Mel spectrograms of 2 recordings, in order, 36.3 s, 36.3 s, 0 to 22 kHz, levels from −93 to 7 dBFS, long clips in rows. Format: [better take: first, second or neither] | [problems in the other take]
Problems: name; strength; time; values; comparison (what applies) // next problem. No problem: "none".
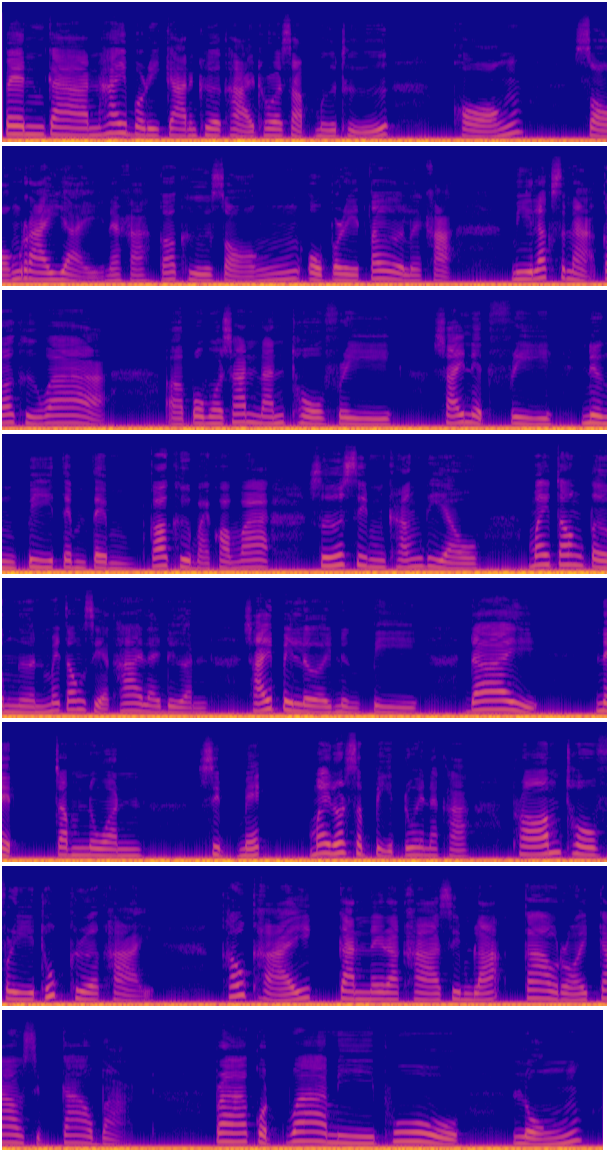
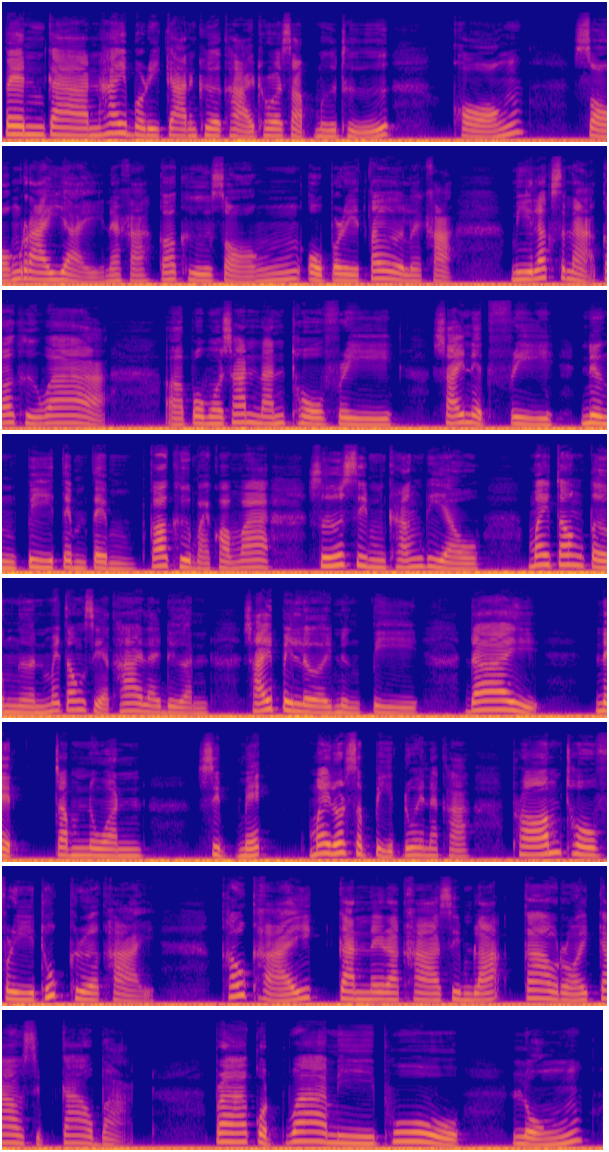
second | low rumble; loud; throughout; 5 dB below the speech; faint in the second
